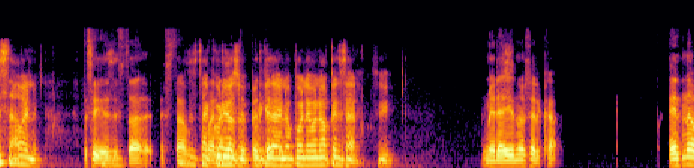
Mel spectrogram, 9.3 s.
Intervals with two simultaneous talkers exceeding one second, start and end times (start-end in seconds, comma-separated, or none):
2.5-3.9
